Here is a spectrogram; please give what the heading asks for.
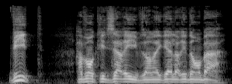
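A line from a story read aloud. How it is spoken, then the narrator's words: Shouting. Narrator (French): crie Lyca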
